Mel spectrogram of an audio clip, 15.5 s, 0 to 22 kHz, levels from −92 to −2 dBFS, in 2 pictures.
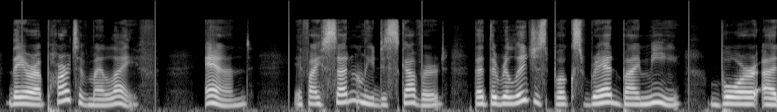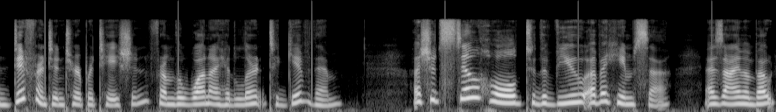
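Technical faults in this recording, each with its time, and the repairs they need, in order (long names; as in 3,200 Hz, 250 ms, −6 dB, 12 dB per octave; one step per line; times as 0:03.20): scratch tick 45 rpm −13 dBFS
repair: click removal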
